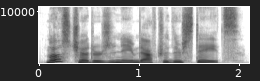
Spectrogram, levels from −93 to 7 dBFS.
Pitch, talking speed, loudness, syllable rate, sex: 225 Hz, 200 wpm, -18 LUFS, 6.4 syllables/s, female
